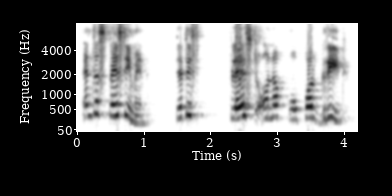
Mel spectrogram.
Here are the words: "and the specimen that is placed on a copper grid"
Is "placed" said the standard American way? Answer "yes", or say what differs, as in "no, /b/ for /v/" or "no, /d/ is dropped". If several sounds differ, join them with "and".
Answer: yes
